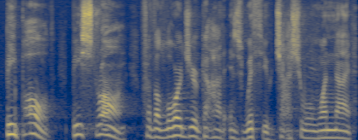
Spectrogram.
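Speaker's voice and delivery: hushed scripture. Real, not acted.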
